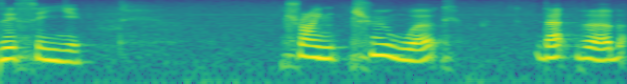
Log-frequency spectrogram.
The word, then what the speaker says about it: essayaient: And then for the imperfect, the ending for they is AIENT, and that's pronounced ils essayaient.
